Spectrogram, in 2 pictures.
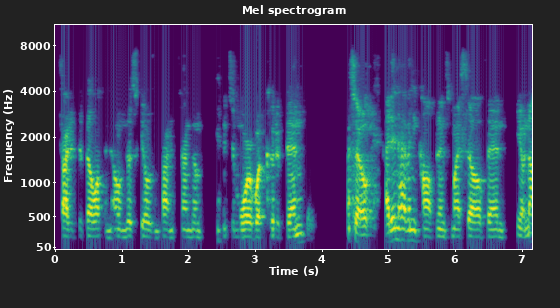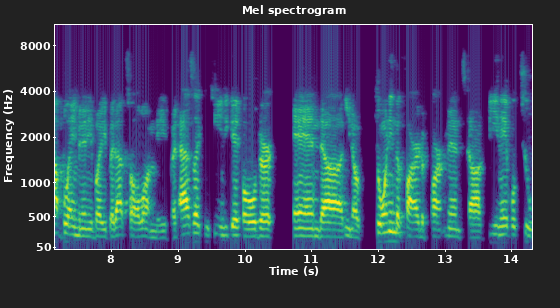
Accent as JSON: {"language": "English", "town": "Tallahassee", "region": "Florida", "country": "United States", "tie": "born or raised there", "lives_now": "Central Florida, United States", "said": "I grew up in Tallahassee up in North Florida."}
